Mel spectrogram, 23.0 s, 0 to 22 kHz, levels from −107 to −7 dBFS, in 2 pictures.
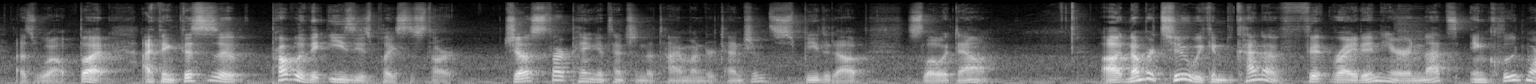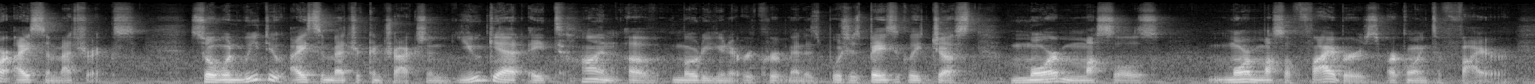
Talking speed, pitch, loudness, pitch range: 185 wpm, 95 Hz, -27 LUFS, 85-105 Hz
